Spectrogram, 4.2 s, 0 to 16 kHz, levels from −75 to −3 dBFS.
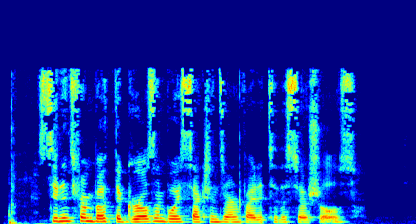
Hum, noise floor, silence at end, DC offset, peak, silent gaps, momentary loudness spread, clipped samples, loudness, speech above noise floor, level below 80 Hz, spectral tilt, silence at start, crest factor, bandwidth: none; -64 dBFS; 0.6 s; under 0.1%; -2 dBFS; none; 10 LU; under 0.1%; -17 LUFS; 47 dB; -52 dBFS; -4.5 dB/octave; 0.1 s; 16 dB; 11.5 kHz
